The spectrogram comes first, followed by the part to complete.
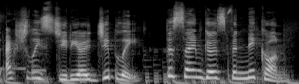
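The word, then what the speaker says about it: Ghibli: example many people say that this is Studio gibli Japan's famous animated movie company but after your 2 days of study you'll know that it's actually Studio jibli the same goes for Nikon which is pronounced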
